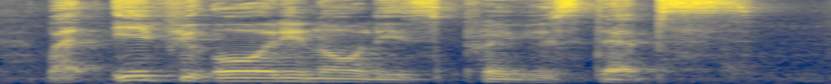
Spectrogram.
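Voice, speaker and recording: With a Congolese accent and a fairly low pitch, a man speaks in very wide pitch swings against noticeable background noise. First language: Lingala. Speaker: guitar teacher. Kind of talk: tutorial; channel outro.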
